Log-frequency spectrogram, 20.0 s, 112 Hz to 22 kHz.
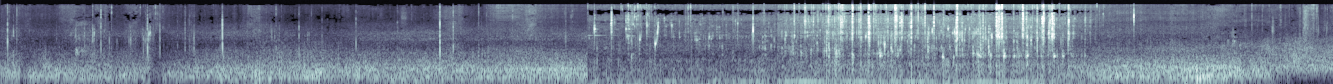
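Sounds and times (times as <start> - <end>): egg sizzling and popping in pan: 8.8 - 16.6.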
